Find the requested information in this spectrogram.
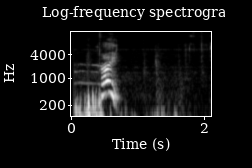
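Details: Rescued male domestic cat, born spring 2019, at home in Shiga Prefecture, Japan; it lounges around the house and returns when called. A single rising-then-falling harmonic meow follows a woman's voice, with quiet room noise afterward.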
